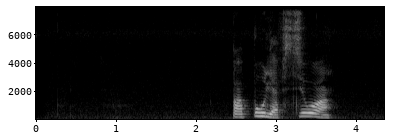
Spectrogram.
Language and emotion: Russian, angry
